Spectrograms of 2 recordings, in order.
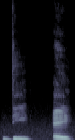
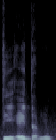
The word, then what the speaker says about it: DAW: is commonly written as d a w this can pronounce be pronounced as such d a w or as da you will use me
